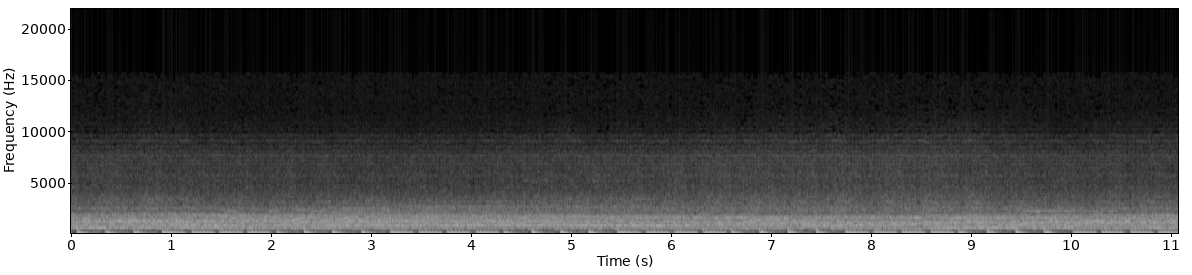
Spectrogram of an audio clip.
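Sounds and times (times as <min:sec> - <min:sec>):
pulsing bass pattern: 0:00.0 - 0:11.0.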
